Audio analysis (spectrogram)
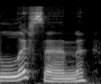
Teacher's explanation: so listen never had its T pronounced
